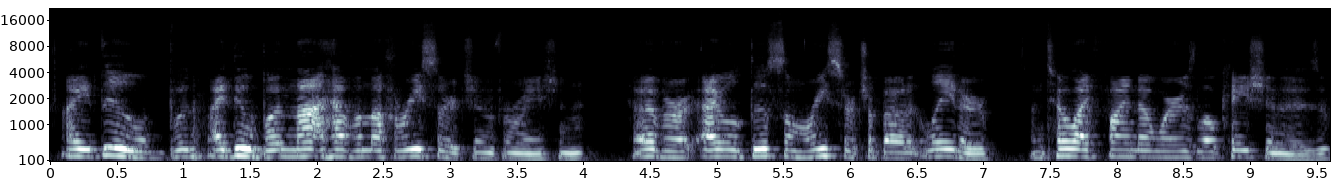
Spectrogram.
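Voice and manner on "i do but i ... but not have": plain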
